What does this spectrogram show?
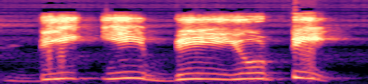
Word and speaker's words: debut: know confusing pronunciation like there is a word d-e-b-u-t d-e-b-u-t um but the pronunciation is debut debuted it is Midas Touch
